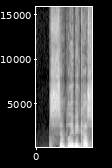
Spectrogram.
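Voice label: "simply because", English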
